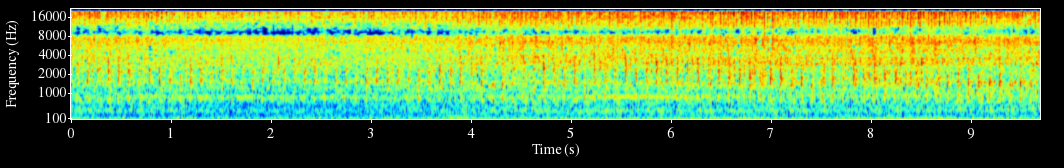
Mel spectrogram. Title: Ford Focus 2 1.6 engine knocking. Sound of broken piston pins.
